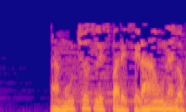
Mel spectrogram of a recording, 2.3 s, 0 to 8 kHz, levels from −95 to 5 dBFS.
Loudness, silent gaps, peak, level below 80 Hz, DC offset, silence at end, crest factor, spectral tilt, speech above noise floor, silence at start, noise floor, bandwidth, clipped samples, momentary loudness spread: -19 LUFS; none; -4 dBFS; -24 dBFS; under 0.1%; 0 s; 14 dB; -12.5 dB/octave; 55 dB; 0.65 s; -72 dBFS; 4.3 kHz; under 0.1%; 4 LU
